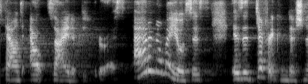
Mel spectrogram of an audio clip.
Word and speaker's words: adenomyosis: to know i want to move on to adenomyosis i said it right right yes yes so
